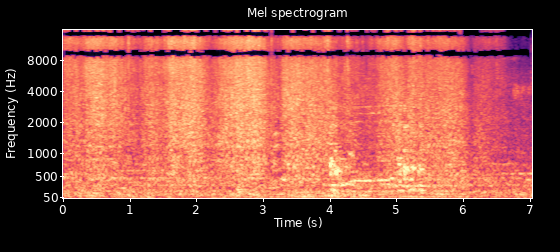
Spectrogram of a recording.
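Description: Plastic sheeting rustles and crinkles.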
